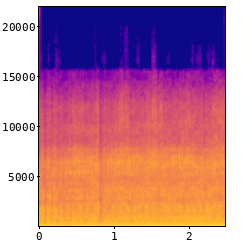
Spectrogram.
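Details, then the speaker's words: Caterpillar D4 crawler diesel, recently got running; deep steady low rumble with an even beat, no knocks or misses. Normal diesel idle. "so if you saw the last video you know that I got this thing running and it actually sounds pretty"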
